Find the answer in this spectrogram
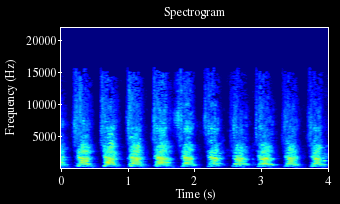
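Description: A group of voices chanting 'chug' in a steady rhythm, about two and a half shouts a second, urging someone to drink a bottle of beer in one go.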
